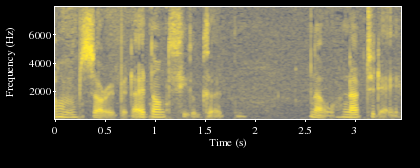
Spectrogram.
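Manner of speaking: very soft, hushed, subdued and sad. Demonstrating pitch inflection with an example line, showing sadness. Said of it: "Showing sadness".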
